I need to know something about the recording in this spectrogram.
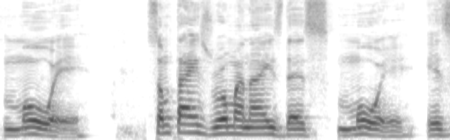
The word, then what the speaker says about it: moe: Moi, Japanese pronounced moi, sometimes romanized as moi,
